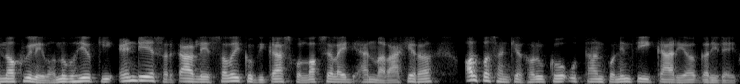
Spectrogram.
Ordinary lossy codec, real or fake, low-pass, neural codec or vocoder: none; fake; 3.6 kHz; codec, 16 kHz, 0.7 kbps, FocalCodec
